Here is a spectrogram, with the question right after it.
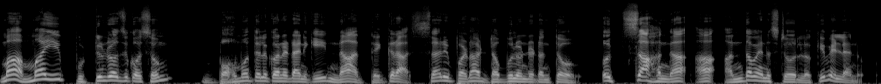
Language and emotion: Telugu, happy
